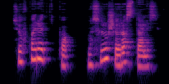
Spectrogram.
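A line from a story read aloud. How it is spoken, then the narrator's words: Quiet. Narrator (Russian): тихо сказала я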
